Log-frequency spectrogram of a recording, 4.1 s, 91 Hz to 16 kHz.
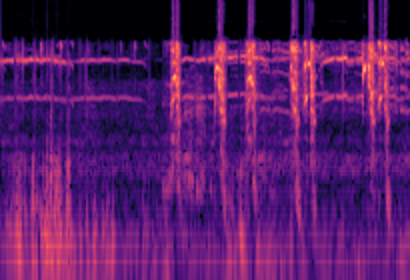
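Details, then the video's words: Peregrine falcon during feeding at Dream Jump, Szczecin, Poland, 22 April 2021: a long whining call with rich overtones, then short bursts of harsh, scratchy chatter repeated in quick clusters over loud low rumble and knocking. "Sokół wędrowny--Szczecin - Dream Jump 22.04.2021--karmienie."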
